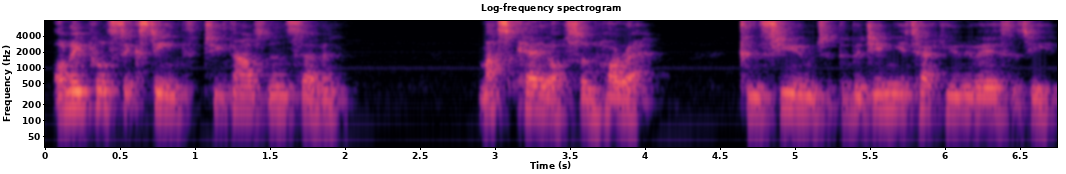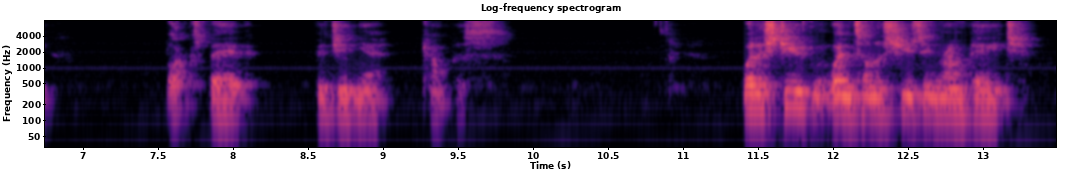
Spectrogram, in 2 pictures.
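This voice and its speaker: A man's voice: medium pitch, fairly even intonation, moderate pace, pauses often. A man hosting a true crime channel, telling a case in scripted narration with wry conversational asides to the viewer. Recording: echoey room.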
